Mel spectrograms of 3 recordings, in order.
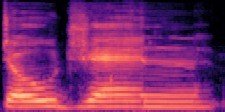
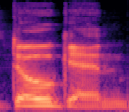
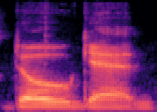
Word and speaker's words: Dōgen: the name is is dogen but everybody mispronounces it because we're used to seeing a g and an e you know we learn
